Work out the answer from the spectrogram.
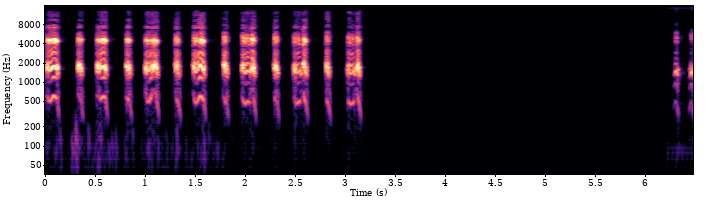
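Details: A female chukar partridge call used for hunting: a three-second burst of rapid, rough chuk notes, then a long silence, ending with two brief notes.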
